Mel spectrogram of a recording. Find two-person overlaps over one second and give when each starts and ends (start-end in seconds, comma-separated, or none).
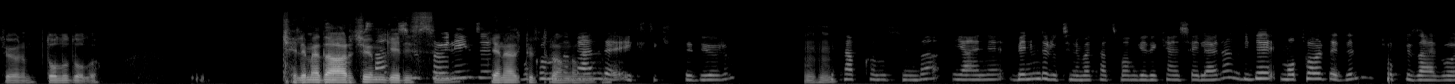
3.0-6.1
